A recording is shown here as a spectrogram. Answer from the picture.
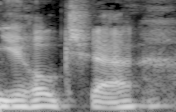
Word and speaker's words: Yorkshire: As someone who is from Yorkshire and lives in Yorkshire, I can 100% tell you it's Yorkshire.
